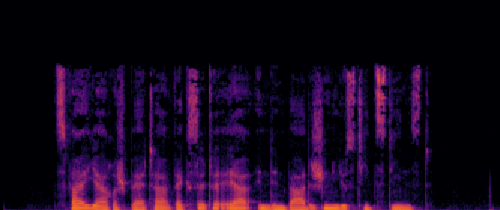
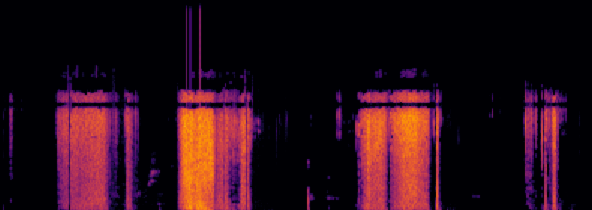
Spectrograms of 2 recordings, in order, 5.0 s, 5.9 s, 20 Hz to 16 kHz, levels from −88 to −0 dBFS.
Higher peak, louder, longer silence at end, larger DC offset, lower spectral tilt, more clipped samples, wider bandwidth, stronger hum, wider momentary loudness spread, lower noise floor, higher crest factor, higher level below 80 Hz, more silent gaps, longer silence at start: second, -16 dBFS vs 0 dBFS; second, -34 LUFS vs -17 LUFS; second, 0.1 s vs 0.35 s; neither; first, -5.5 dB/octave vs 0.5 dB/octave; neither; second, 11.5 kHz vs 16 kHz; neither; second, 5 LU vs 24 LU; first, -72 dBFS vs -47 dBFS; second, 18 dB vs 24 dB; about the same, -64 dBFS vs -68 dBFS; second, none vs 2.96-3.08 s, 3.14-3.26 s, 4.81-5.23 s; about the same, 0.55 s vs 0.6 s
